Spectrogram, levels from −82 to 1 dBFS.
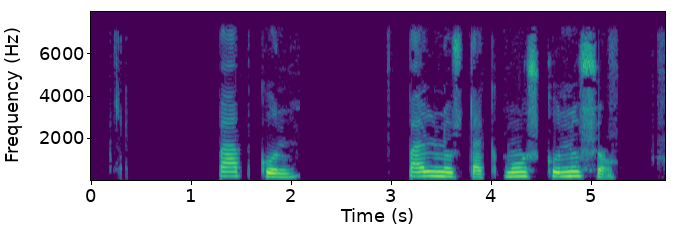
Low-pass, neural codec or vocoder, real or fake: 7.2 kHz; none; real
